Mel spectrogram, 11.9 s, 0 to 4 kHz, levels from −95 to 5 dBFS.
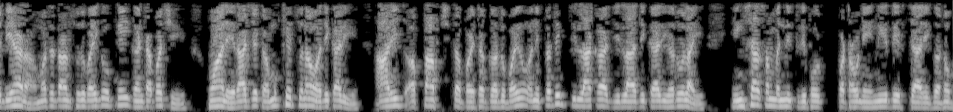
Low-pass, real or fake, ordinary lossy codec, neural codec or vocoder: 3.6 kHz; real; none; none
